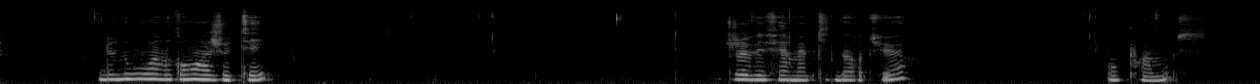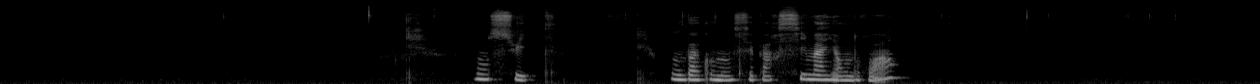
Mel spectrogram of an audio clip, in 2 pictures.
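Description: Knitting needles click and scrape softly.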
